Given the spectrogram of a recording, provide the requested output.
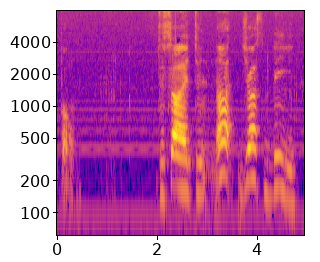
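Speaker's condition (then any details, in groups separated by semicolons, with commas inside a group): Cerebral palsy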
